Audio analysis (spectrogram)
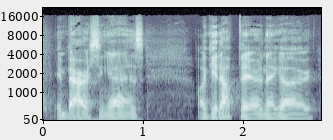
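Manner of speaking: ordinary talk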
